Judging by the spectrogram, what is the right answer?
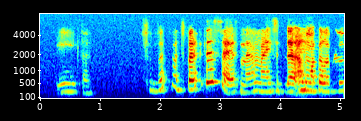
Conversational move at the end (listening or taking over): listening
